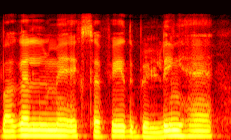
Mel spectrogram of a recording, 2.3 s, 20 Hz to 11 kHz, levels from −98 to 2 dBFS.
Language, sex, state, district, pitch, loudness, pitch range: Hindi, male, Jharkhand, Ranchi, 125 Hz, -14 LUFS, 120-130 Hz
